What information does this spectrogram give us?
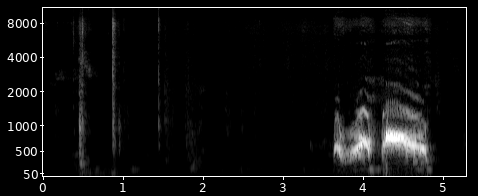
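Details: A lively local spotted dove. After a few sharp clicks and a pause comes one phrase: a wavering upward coo leading into a longer, smooth, falling croon.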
